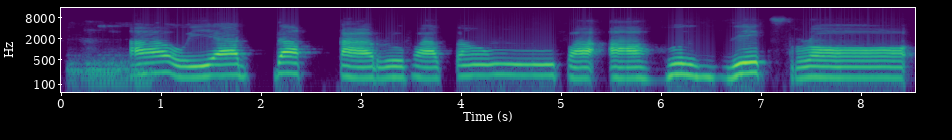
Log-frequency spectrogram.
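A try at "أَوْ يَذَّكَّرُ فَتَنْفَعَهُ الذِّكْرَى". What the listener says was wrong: Ya tinggal hamasnya aja ya Bu ya. Dziksh itu hamas.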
